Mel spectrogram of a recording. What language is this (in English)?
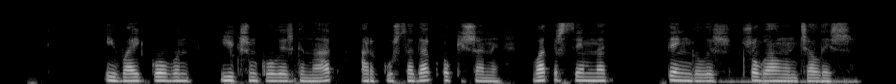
Mari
